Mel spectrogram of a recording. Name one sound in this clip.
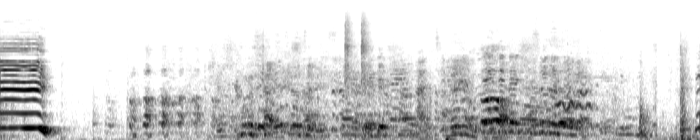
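Young people chatter and laugh nearby.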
